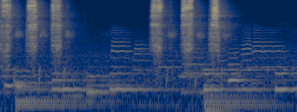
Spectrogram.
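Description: Rubber hand air blower squeezed six times in two quick sets of three, each puff a short hiss of air blown into a coffee grinder's burr housing to clear out grounds.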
